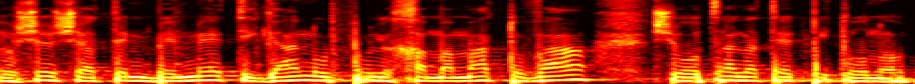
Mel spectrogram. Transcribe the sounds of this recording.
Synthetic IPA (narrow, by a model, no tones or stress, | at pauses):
oʃevʃeate̞mbe̞metiɡanupo̞leχamamato̞vaʃeʁot͡salat̪et̚pitʁo̞no̞t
